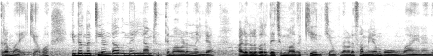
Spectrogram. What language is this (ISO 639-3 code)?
mal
